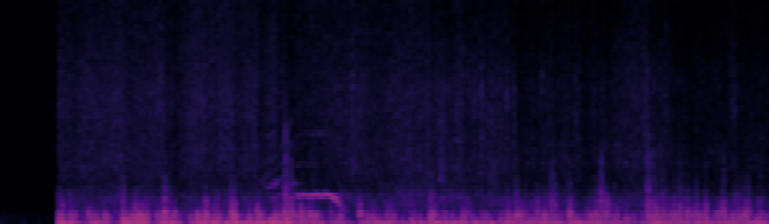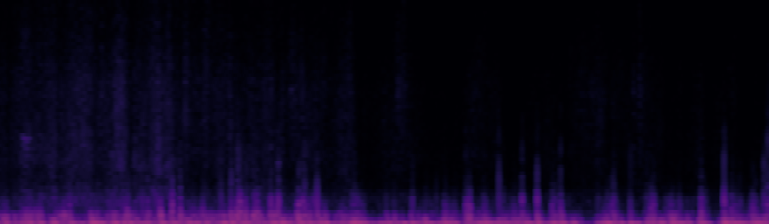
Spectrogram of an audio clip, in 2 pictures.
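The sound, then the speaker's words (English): Strong wind buffeting a camera microphone on a path out to a bay the day after a hurricane, a loud, rough, rumbling roar that starts abruptly and continues with constant gusty flutter. “Hear the wind just whipping against the camera.”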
